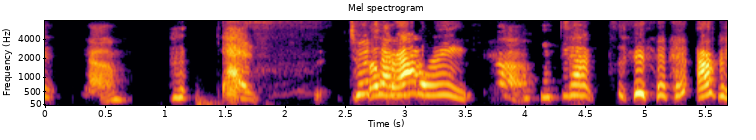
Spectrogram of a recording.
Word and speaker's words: Tagovailoa: Tua Tagovailoa.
